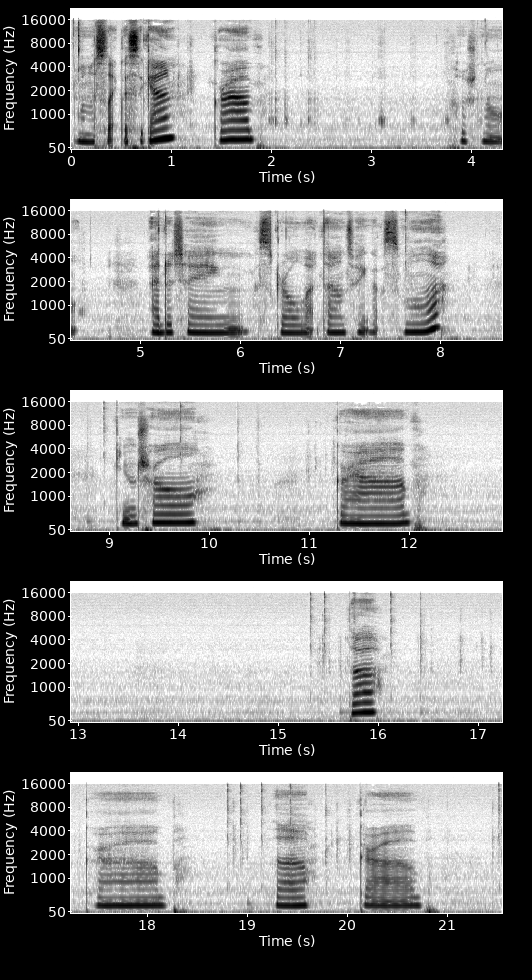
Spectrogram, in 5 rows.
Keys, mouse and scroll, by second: 0.1 shift+right click, 1.1 g, 9.0 ctrl+click, 11.3 g, 15.8 ctrl+click, 17.1 g, 19.1 ctrl+click, 19.9 g.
